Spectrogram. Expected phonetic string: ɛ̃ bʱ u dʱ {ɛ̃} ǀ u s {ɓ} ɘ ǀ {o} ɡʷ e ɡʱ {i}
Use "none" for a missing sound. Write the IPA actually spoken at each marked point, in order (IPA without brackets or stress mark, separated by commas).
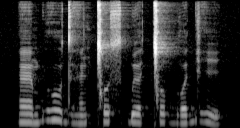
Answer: ɛ̃, ɓ, u, i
